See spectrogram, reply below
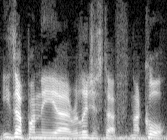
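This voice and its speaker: Cocky rambling scientist grandpa, stammery, dismissive, quick, bright, game dialogue. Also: male voice, on the high side. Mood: smug.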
